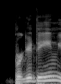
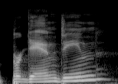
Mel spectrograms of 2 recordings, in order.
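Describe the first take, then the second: First: "Brigadine" as brig-a-deen, middle N dropped; higher, questioning "Brigadine" with no N before the D; Brigandine without the N. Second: "Brigandine" slowly sounded out, N before the D pronounced; hesitant "Brigandine", read as spelt with brig-an-deen. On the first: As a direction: ask "Brigadine", skipping the middle N. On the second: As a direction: try "Brigandine" slowly as a question, keeping the middle N. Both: Shown as a demonstration. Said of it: "You just don't pronounce the N?".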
